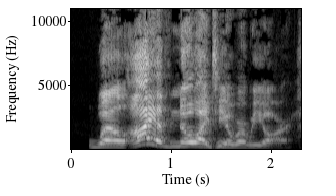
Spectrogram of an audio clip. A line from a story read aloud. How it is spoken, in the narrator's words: Heaven said angrily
